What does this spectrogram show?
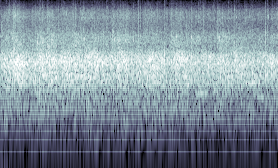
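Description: Steady applause from an audience fills the whole stretch, a dense, even patter of many hands clapping at once with no voices standing out.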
